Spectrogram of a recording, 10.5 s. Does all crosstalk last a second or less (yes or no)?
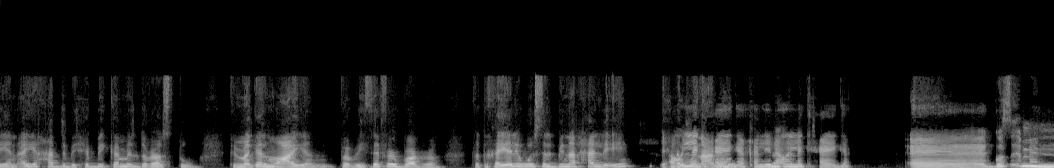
no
